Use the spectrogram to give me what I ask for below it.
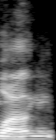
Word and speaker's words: Benoit: And when we asked him point blank, how do you pronounce it? It's Benoit.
